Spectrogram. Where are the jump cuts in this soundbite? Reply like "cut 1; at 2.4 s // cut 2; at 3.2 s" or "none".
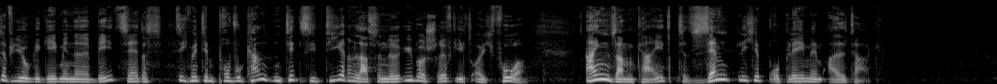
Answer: cut 1; at 1.4 s // cut 2; at 1.8 s // cut 3; at 3.0 s // cut 4; at 4.6 s // cut 5; at 5.8 s // cut 6; at 6.8 s

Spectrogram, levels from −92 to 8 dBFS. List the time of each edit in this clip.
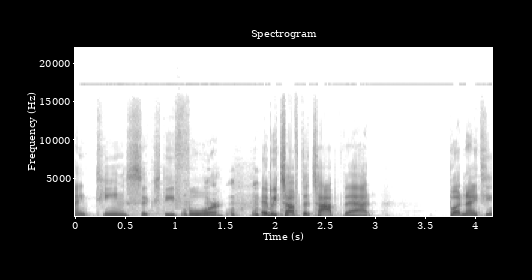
none

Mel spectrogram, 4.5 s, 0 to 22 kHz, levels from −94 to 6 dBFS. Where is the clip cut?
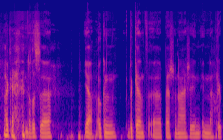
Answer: cut 1; at 2.4 s

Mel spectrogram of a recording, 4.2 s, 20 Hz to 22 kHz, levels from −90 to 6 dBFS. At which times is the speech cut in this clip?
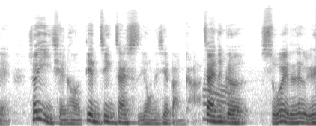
cut 1; at 2.7 s

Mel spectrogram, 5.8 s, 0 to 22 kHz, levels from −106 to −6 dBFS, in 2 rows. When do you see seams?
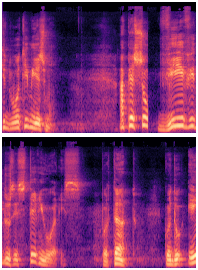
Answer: cut 1; at 2.2 s // cut 2; at 3.0 s

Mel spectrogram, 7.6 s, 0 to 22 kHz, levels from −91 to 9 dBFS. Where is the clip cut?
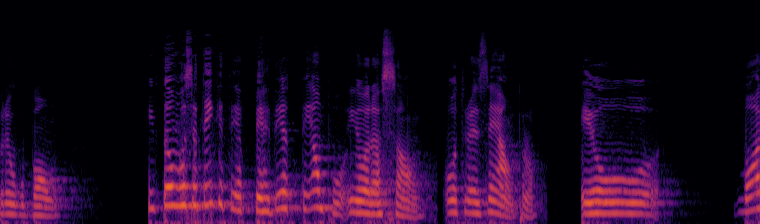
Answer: cut 1; at 1.0 s // cut 2; at 4.4 s // cut 3; at 5.5 s

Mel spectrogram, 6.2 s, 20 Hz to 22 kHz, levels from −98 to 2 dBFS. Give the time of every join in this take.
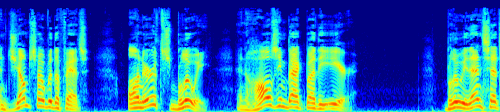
none

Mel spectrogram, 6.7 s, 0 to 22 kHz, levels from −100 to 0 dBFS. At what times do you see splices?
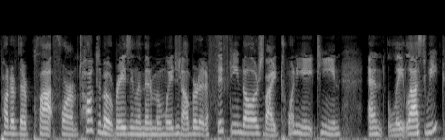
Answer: cut 1; at 3.9 s

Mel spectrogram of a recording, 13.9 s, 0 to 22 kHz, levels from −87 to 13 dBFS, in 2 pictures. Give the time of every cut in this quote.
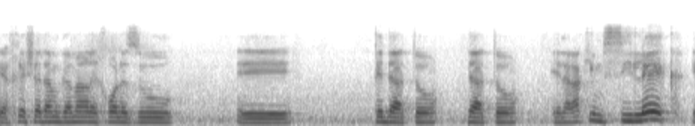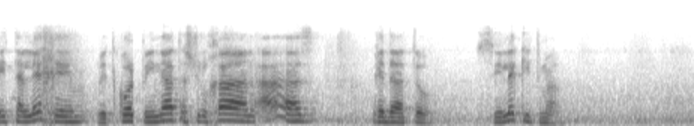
cut 1; at 3.7 s // cut 2; at 4.7 s // cut 3; at 6.9 s // cut 4; at 8.3 s // cut 5; at 9.5 s // cut 6; at 10.7 s

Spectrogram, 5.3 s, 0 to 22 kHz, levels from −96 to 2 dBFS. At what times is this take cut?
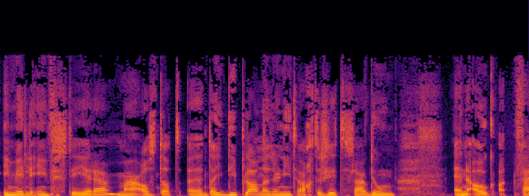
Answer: cut 1; at 3.7 s

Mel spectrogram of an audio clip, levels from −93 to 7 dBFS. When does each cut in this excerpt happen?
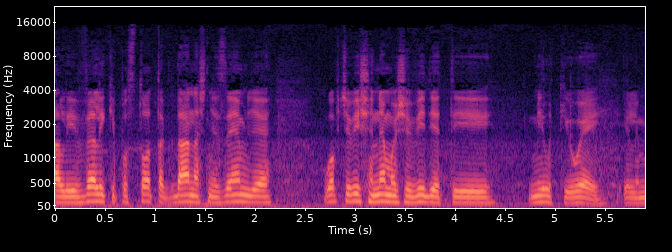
none

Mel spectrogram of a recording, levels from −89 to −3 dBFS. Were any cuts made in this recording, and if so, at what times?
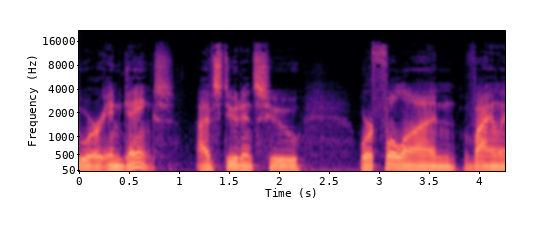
cut 1; at 1.3 s // cut 2; at 2.9 s

